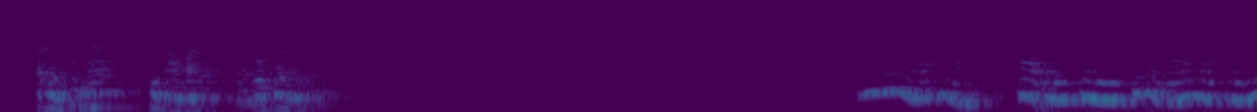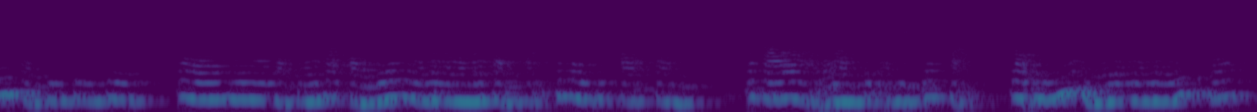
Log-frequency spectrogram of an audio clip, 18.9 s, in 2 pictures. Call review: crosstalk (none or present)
none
